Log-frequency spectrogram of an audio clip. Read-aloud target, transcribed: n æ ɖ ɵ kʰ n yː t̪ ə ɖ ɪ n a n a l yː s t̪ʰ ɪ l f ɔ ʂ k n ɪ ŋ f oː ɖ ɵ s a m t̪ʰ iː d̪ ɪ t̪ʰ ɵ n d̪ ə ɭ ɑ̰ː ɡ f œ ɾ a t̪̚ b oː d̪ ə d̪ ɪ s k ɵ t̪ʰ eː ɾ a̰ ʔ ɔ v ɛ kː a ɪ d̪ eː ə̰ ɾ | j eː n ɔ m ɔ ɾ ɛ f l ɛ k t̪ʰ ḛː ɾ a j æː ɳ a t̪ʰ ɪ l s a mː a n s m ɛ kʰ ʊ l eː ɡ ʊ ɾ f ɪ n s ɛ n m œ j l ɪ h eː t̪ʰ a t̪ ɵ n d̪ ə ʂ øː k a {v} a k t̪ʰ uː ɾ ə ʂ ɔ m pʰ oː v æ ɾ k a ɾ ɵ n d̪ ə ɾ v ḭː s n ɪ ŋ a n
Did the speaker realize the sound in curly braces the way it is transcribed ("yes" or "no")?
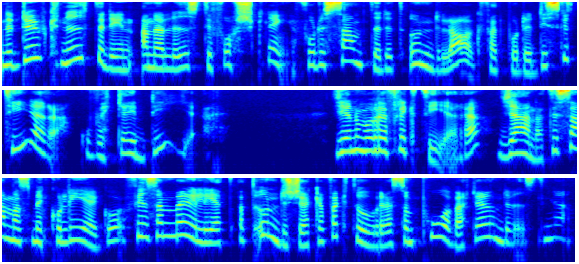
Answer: no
